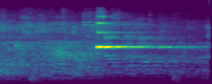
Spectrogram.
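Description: A wrestler thuds onto a mat.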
